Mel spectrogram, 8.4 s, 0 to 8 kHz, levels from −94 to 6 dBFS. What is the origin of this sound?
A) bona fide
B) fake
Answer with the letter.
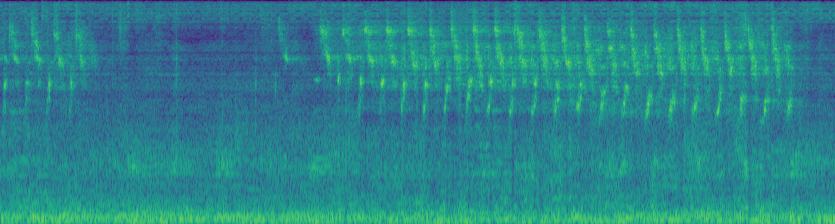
B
